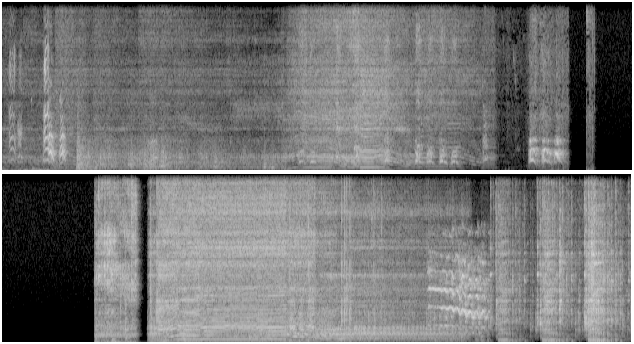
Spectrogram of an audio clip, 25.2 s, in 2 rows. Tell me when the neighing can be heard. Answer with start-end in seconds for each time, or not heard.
21.1-22.4.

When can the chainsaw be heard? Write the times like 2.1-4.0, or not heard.
0.0-9.9, 14.4-25.1.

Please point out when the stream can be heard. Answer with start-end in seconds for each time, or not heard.
not heard.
